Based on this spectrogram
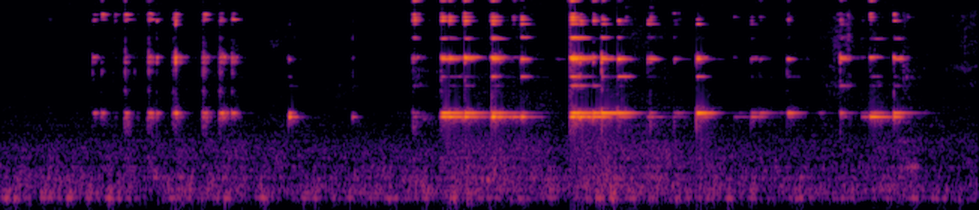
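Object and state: Ceramic coffee mug.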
